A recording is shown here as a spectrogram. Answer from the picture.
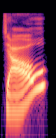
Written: jiao1

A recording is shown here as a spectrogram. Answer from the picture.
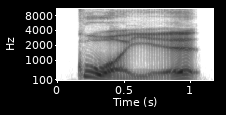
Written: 过瘾

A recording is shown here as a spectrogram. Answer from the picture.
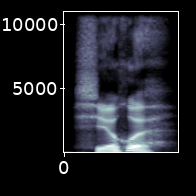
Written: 协会

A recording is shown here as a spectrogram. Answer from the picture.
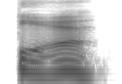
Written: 垫

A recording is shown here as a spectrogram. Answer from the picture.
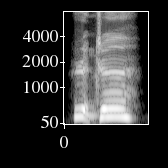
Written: ren4 zhen1

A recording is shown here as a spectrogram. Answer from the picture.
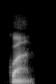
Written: guan3

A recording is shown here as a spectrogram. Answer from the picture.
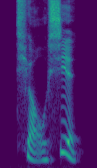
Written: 挑衅

